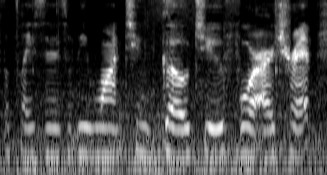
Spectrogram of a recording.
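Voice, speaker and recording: A woman's voice over noticeable background noise. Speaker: travel vlogger. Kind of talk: casual vlog chat. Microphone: phone near.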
